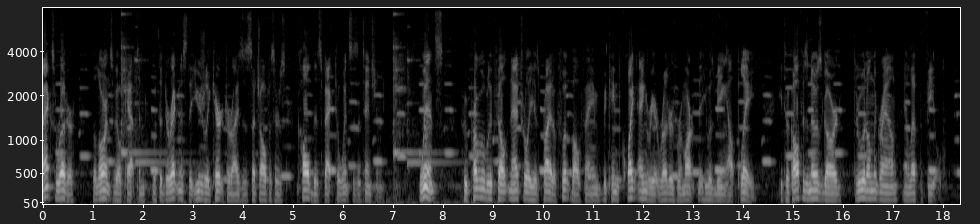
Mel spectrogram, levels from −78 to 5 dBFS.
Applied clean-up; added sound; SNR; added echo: none; Wind instrument, woodwind instrument + Doorbell; 14 dB; none.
